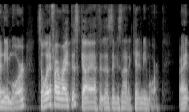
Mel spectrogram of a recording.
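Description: A man talks in an unremarkable speaking voice. His intonation is lively and his pace moderate. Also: quiet background. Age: 40s. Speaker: podcaster, comics fan. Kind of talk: casual banter podcast. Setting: video call. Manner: joking, bantering.

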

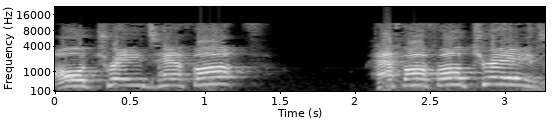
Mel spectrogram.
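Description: Shouting loudly in a put-on character voice, a man speaks at an extremely high pitch and a very slow pace. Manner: loud, repetitive shouting.

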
